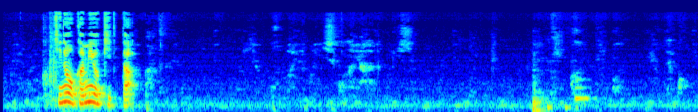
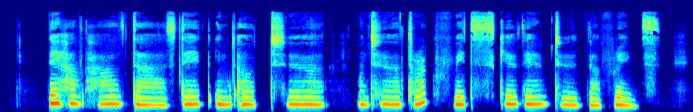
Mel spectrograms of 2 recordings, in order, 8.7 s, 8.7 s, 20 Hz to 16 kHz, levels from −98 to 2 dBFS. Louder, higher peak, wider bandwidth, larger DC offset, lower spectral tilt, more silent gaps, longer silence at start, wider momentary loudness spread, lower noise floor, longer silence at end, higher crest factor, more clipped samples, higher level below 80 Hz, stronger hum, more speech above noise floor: first, -24 LUFS vs -30 LUFS; about the same, -8 dBFS vs -10 dBFS; about the same, 11.5 kHz vs 11.5 kHz; neither; second, -4 dB/octave vs -5.5 dB/octave; neither; about the same, 0.55 s vs 0.6 s; first, 30 LU vs 7 LU; second, -61 dBFS vs -67 dBFS; first, 1.35 s vs 0.45 s; about the same, 24 dB vs 20 dB; neither; first, -58 dBFS vs -78 dBFS; neither; about the same, 39 dB vs 39 dB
